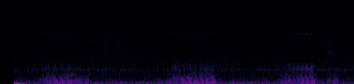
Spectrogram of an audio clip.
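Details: Snoring from a male sleeping and dreaming: soft, low, buzzing snores with each breath over a steady room hum, about three breaths in seven seconds.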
